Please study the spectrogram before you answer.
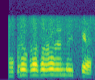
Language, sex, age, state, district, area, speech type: Bengali, male, 60+, West Bengal, Uttar Dinajpur, urban, conversation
